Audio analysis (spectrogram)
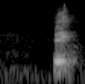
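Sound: sneeze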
